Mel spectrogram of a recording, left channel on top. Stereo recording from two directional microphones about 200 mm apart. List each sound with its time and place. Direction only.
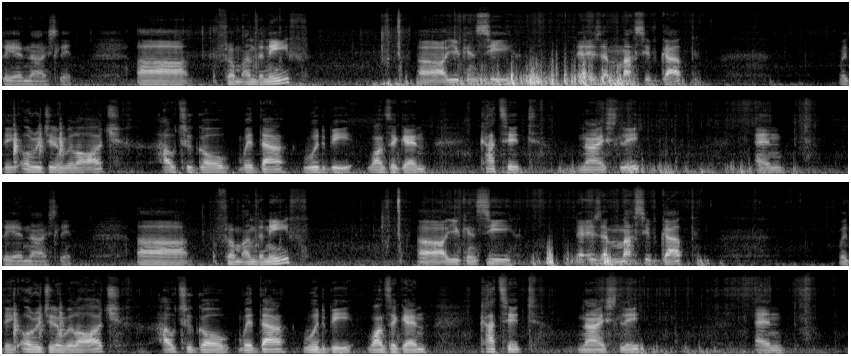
0.0 s speech: 20° right (ahead or behind); by 6.9 s 50° right (ahead or behind)
8.4 s speech: 55° right (ahead or behind)
16.0 s speech: 50° right (ahead or behind)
